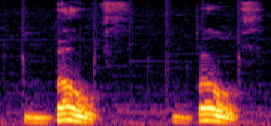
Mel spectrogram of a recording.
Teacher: try adding the th, as I mentioned, both, both, and changing the vowel sound to more of an o.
